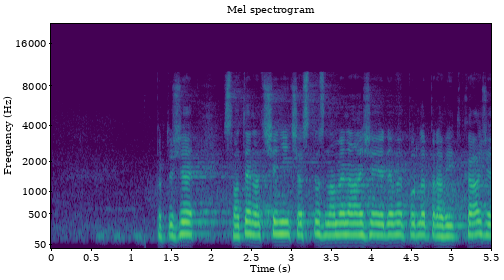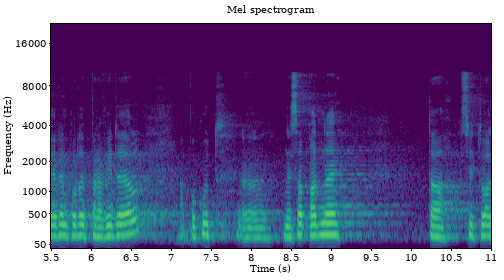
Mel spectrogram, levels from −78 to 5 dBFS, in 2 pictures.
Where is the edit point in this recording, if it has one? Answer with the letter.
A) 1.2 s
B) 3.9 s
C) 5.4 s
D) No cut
A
